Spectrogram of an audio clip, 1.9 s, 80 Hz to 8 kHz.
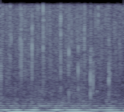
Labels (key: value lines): label: biophony, midshipman
recorder: SoundTrap 500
